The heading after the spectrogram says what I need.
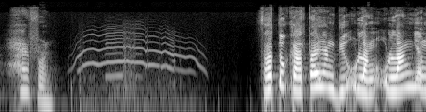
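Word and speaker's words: הבל: dalam bahasa Ibrani yaitu Hebel atau dibacanya Hevel.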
